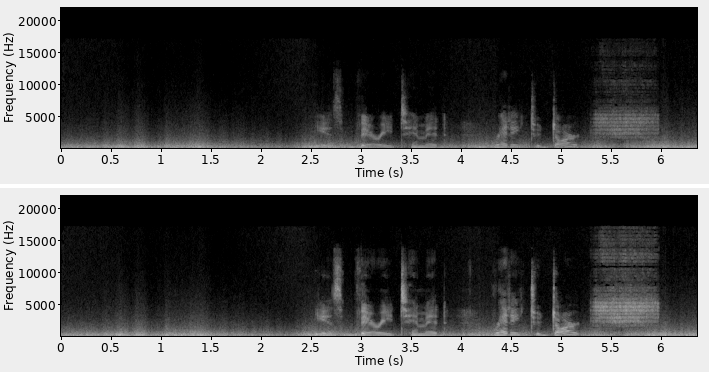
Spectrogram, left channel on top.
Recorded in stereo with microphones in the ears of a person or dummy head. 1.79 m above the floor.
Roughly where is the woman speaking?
Right.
